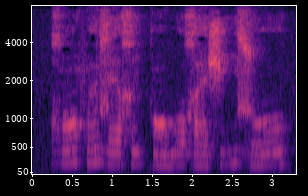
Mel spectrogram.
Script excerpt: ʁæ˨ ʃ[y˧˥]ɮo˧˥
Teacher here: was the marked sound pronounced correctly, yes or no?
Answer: no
